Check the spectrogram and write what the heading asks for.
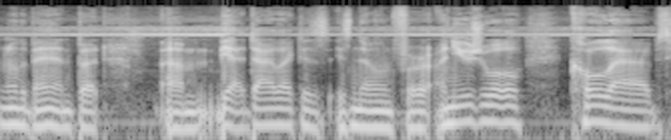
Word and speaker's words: Dalek: So Dalek, I think it's pronounced dialect, but it's D-A-L-A-K. D-A-L-E-K.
